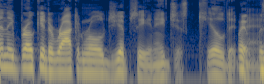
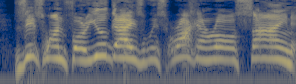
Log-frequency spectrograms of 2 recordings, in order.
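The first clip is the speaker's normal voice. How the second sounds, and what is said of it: Exaggerated foreign heavy metal singer accent. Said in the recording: “Was that supposed to be a Japanese accent? ... it was supposed to be like a heavy metal guy accent ... It sounded like Hitler.”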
